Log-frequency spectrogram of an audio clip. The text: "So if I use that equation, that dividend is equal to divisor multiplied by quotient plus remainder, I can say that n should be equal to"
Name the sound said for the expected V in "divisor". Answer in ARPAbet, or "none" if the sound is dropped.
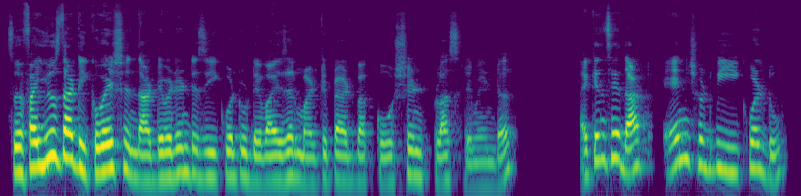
V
